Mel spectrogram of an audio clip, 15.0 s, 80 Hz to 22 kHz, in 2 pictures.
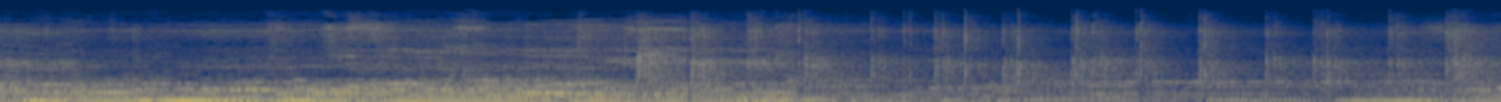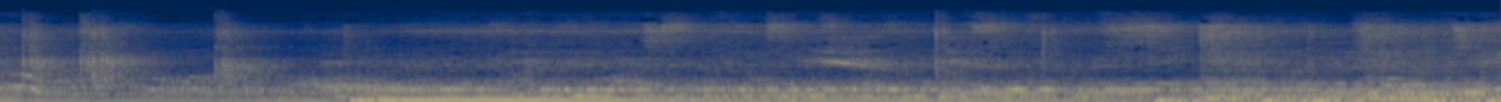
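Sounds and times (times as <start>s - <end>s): choir singing gospel music: 0.0s - 15.0s
sustained bass notes: 0.0s - 15.0s.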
